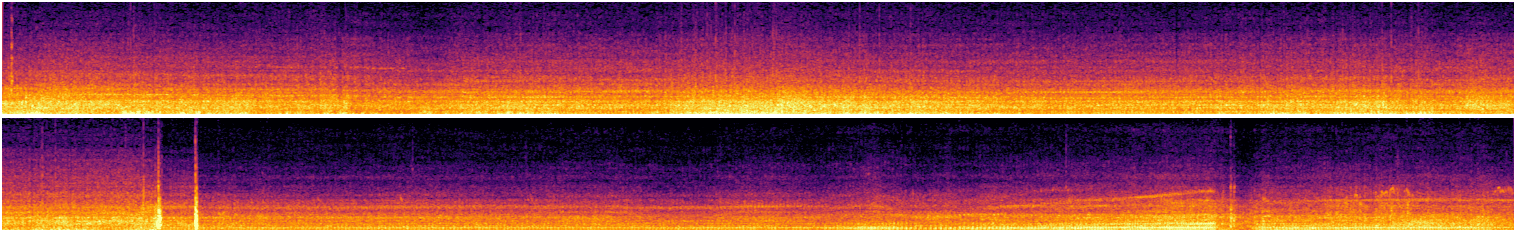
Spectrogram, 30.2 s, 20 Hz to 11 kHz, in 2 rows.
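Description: Triumph America's 865cc parallel-twin engine running under way, heard through heavy wind noise on the helmet microphone. About 17 s in there is a click, after which the wind drops and the engine's steady note stands out; near the end it rises in pitch, breaks off briefly, and settles again.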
